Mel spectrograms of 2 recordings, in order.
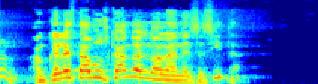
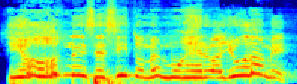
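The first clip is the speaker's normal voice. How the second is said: high, loud cry to God, begging; desperate plea; 9 semitones higher, 7 dB louder, much slower than usual. Retold or imitated. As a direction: beg God at the top of your voice. Retelling his desperate plea to God.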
